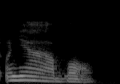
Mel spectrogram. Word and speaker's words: Onyeabor: And the last name is pronounced Onyeabor. And it took me 10 years to learn how to say that.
